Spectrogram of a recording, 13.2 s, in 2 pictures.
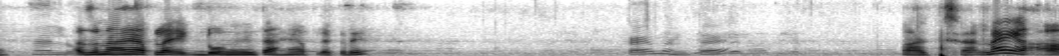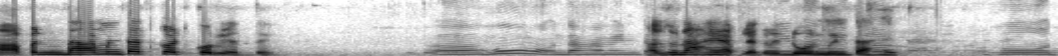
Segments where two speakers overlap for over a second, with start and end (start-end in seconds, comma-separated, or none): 10.7-12.3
